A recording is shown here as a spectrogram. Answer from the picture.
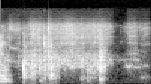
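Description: Brown paper carrier bag rustling and crinkling as it is handled and opened, for about a second, then stopping.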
